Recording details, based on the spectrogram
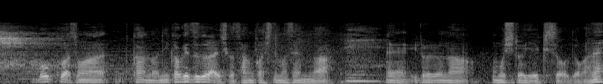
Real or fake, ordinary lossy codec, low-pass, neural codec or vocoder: real; MP3, 48 kbps; 7.2 kHz; none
